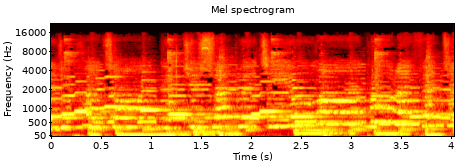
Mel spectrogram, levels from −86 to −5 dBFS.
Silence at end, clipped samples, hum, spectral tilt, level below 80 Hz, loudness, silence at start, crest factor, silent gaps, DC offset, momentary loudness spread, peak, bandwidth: 0 s; under 0.1%; none; -4.5 dB/octave; -28 dBFS; -17 LUFS; 0 s; 14 dB; none; under 0.1%; 2 LU; -4 dBFS; 16 kHz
